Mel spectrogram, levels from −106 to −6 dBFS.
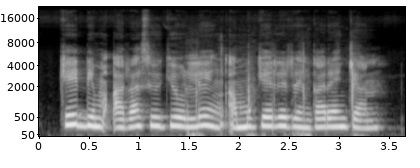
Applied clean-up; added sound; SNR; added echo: neural mask model RNNoise.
